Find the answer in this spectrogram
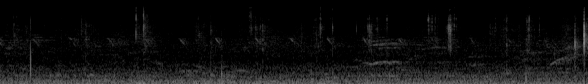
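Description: Birds chirping in short, quick calls, over a steady low background rumble, with scattered clicks and a sharp click near the end.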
